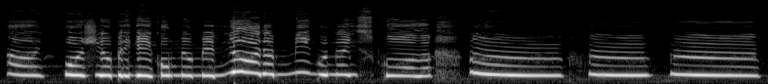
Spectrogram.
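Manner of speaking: high, loud hammed-up puppet sobbing; crying monkey. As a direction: sob as the sad little monkey. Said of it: "macaquinho Simão chegou triste".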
